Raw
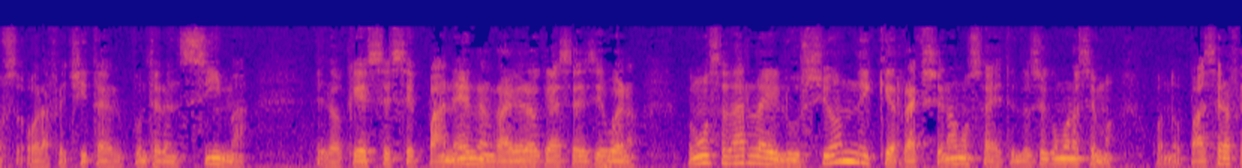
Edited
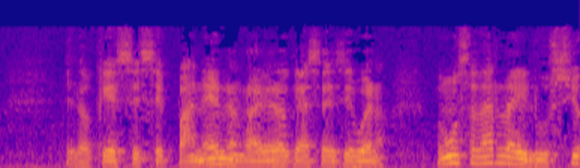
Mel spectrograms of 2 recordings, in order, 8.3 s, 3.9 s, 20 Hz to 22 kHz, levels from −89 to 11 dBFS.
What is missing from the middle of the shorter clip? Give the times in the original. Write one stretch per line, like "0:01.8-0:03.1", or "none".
none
